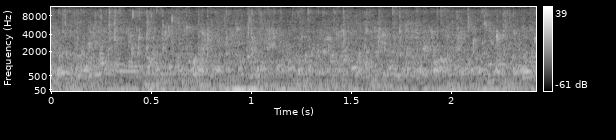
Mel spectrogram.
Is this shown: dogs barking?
no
